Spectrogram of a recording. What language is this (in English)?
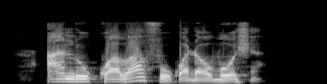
Taita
